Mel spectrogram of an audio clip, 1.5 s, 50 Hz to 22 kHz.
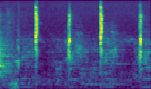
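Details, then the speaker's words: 1973 Plymouth Valiant: a replacement starter solenoid relay is energized with a Power Probe and gives four sharp, crisp clicks. The original was suspected bad after no crank, but it clicked too. "Now, in theory, we should be able to test this with the old power probe here. Should be able to hear it clicking."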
